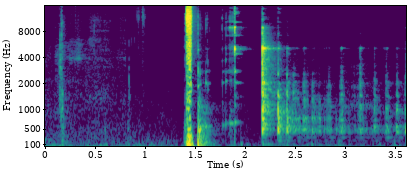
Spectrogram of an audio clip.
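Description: Beer bottles being uncapped: a few sharp metallic pops and clinks with small glassy ticks and light rattles trailing after, no voices.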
